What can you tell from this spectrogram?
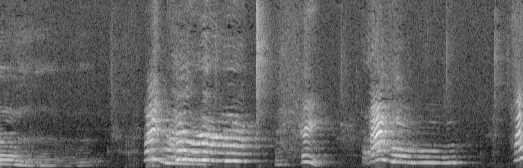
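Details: Pet dog indoors greeting its owner, giving drawn-out whining howls in three bursts, the pitch sweeping up then sliding down, with short pauses between and a clipped yelp at the end.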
